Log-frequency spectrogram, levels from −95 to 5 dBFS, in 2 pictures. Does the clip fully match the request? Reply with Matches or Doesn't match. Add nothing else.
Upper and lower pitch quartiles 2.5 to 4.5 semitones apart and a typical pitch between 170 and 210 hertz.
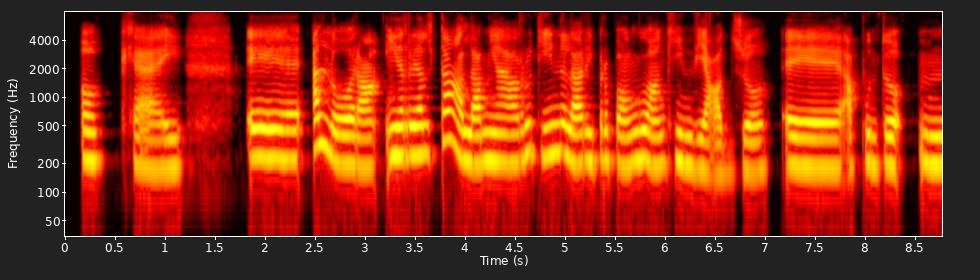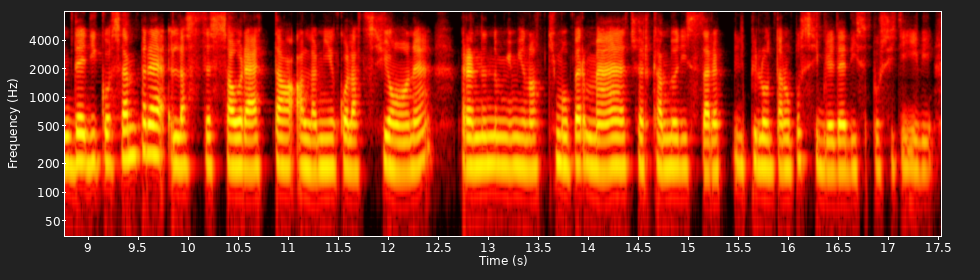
Matches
